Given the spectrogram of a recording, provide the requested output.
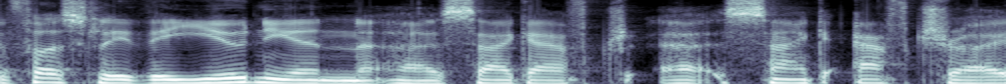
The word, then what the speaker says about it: SAG-AFTRA: car is uh is Sag aftra or sagafra as I believe uh I've heard it pronounced but anyway um that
